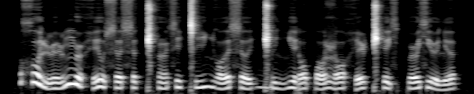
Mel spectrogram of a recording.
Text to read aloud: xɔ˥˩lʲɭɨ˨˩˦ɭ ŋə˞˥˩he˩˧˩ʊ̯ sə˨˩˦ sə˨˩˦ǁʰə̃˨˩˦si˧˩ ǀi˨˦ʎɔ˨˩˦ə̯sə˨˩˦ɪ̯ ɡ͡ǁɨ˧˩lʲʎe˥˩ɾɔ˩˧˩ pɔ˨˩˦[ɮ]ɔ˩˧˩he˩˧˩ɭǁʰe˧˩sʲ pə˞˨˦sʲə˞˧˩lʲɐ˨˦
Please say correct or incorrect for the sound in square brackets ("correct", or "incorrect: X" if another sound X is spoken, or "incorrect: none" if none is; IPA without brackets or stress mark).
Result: correct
